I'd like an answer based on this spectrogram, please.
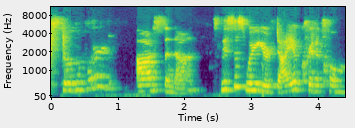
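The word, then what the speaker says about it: āsana: the pronunciation is so what a long and a with a line over it means is it's really a a as a n/a right asana is held twice as long right so I'm just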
